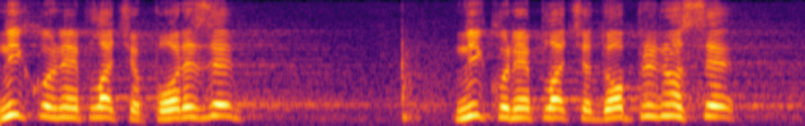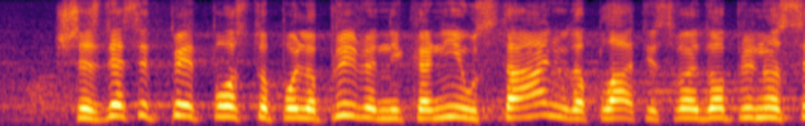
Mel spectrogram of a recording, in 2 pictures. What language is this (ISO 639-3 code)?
srp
